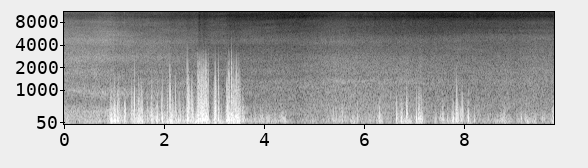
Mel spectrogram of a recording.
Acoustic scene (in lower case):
street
